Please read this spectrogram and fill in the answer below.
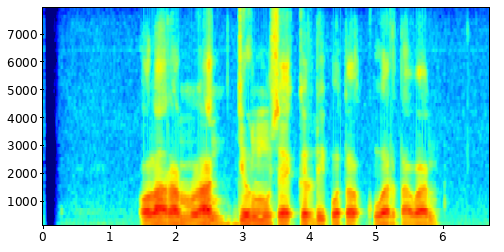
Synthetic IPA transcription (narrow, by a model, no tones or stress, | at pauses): ʔolaramland͡ʒɨŋmusɛkərdipɔt̪ɔkuwart̪awan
